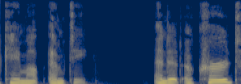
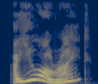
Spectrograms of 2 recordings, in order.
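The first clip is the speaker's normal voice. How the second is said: concerned coworker; 10 semitones higher, 4 dB louder than usual. A narrator's reading. Phyllis asks, concerned.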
